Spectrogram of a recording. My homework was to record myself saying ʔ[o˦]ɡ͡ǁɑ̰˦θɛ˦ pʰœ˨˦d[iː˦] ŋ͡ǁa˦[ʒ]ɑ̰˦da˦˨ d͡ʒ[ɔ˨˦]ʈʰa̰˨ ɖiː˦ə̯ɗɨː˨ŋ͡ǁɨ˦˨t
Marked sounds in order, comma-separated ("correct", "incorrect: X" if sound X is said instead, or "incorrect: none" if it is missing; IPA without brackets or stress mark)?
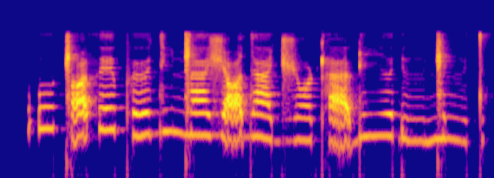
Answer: correct, incorrect: i˦, correct, incorrect: ɔ˨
